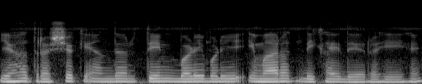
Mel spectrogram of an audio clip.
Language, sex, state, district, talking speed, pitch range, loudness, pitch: Hindi, male, Bihar, Araria, 155 wpm, 125-135 Hz, -23 LUFS, 130 Hz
